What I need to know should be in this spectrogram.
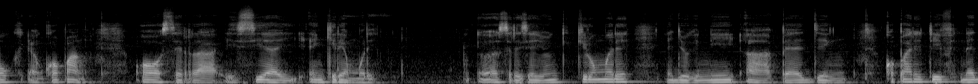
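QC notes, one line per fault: Nothing stood out on listening to this speech.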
